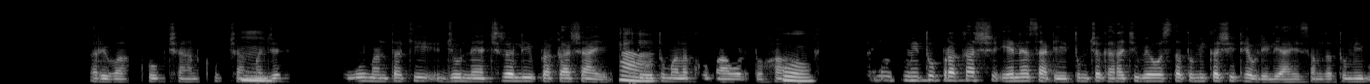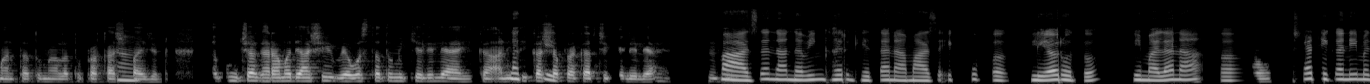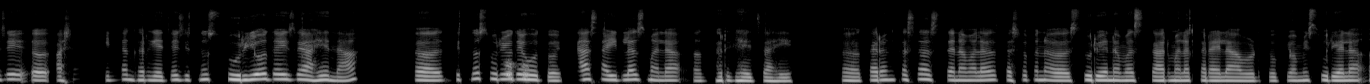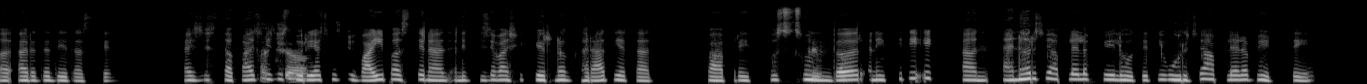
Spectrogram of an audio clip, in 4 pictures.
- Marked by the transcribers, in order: in English: "नॅचरली"; in English: "क्लिअर"; in English: "साईडलाच"; in English: "व्हाइब"; in English: "एनर्जी"; in English: "फील"; other background noise
- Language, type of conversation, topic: Marathi, podcast, घरात प्रकाश कसा असावा असं तुला वाटतं?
